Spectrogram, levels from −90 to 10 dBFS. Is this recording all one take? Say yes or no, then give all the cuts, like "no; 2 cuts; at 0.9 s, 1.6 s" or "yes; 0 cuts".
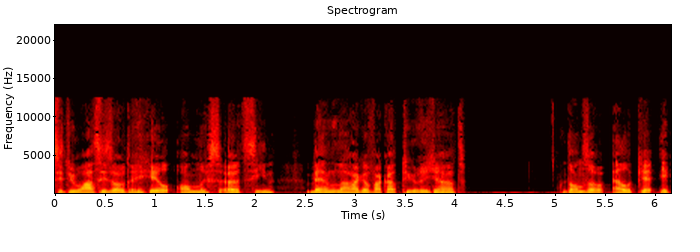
yes; 0 cuts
